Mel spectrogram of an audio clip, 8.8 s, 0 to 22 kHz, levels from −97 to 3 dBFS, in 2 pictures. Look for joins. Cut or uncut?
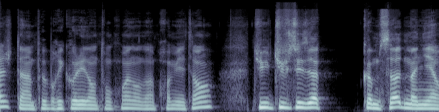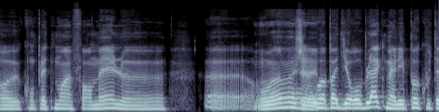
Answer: uncut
